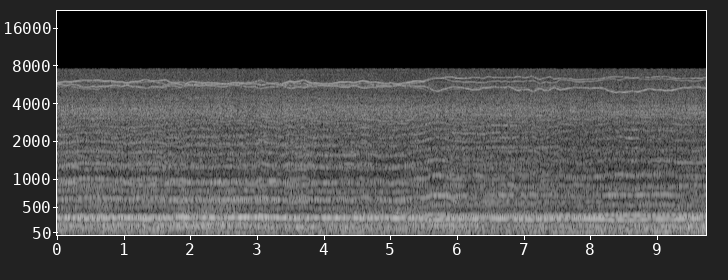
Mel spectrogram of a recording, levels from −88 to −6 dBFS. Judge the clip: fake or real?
real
